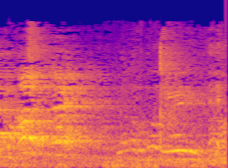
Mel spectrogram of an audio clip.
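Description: Men's voices talking and calling out, with two short sharp sounds, one near the start and one near the end.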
